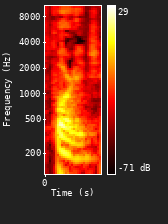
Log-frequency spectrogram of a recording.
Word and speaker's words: Portage: Did I say that right? Is it Portage? – It's Portage, yep.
